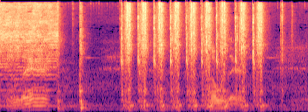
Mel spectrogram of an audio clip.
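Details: IBM Selectric typewriter after dual impression control cable replacement, tested at different impression settings: crisp, even strikes in quick bursts, each with a clean snap, no dragging or double hits; typing action sounds healthy.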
